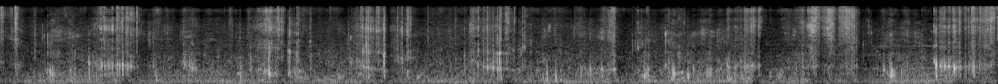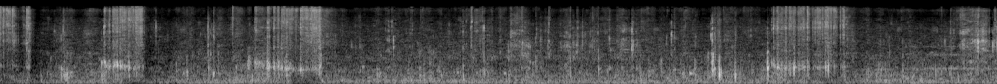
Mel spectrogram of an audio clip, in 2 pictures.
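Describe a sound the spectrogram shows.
A dog crunches and chews on a corn cob close by.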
